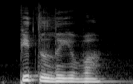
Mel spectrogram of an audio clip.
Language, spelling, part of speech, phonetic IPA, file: Ukrainian, підлива, noun, [pʲidˈɫɪʋɐ], Uk-підлива.ogg
- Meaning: gravy, jus, sauce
